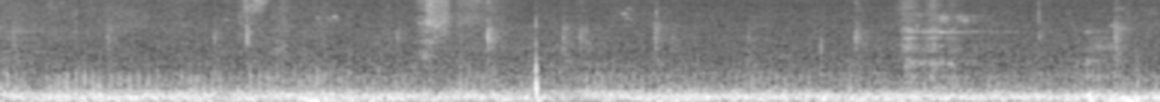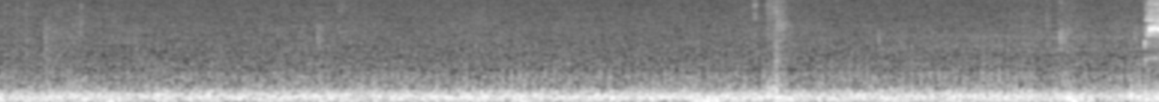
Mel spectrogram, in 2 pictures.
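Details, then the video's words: Foster kitten, rescued from construction rubble beside a highway and not feeling well, purring for the first time while handled; a continuous soft low rumble throughout, with faint handling clicks and rustles. "First Purrs"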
